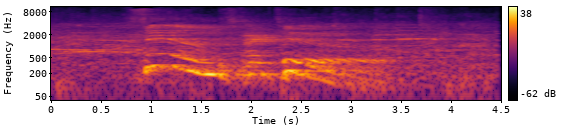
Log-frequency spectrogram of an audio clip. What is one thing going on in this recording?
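A crowd cheers and shouts loudly, then dies down.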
